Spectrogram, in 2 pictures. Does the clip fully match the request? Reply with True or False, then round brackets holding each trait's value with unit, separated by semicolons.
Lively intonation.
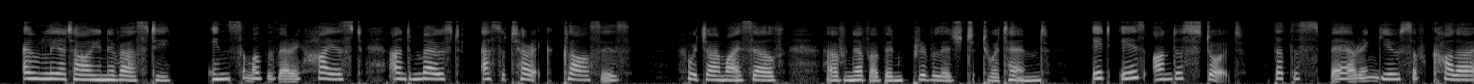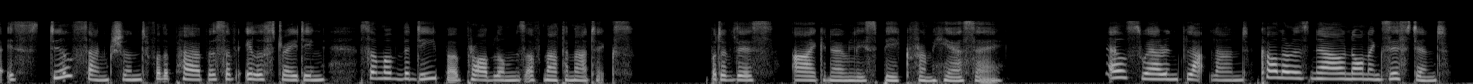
False (4.6 semitones)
